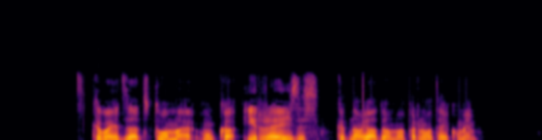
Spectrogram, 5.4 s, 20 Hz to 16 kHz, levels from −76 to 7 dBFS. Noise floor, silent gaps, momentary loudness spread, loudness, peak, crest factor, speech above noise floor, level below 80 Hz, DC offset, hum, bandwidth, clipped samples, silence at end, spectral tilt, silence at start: under -90 dBFS; none; 12 LU; -15 LUFS; 0 dBFS; 16 dB; over 75 dB; -60 dBFS; under 0.1%; none; 7.8 kHz; under 0.1%; 0.7 s; -6 dB/octave; 0.95 s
